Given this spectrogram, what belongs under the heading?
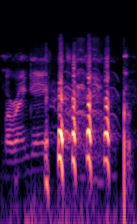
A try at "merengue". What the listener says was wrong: You gotta roll your R's, dude.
